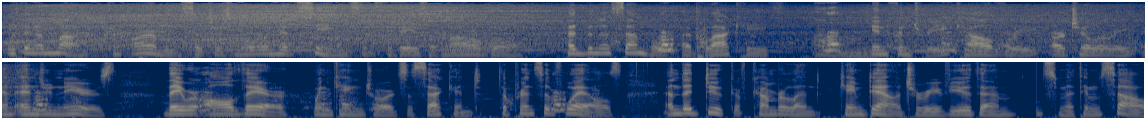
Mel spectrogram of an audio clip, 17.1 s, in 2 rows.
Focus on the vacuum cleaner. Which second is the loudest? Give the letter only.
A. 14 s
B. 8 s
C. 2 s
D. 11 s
C.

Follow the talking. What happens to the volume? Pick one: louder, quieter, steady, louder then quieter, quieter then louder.
steady.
